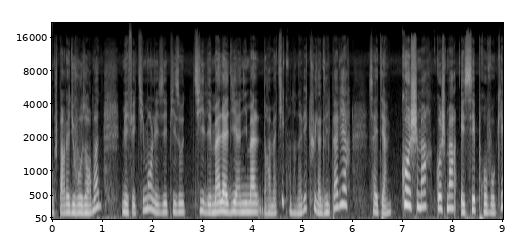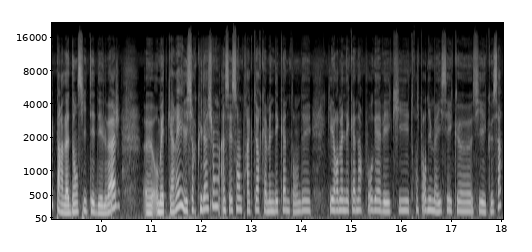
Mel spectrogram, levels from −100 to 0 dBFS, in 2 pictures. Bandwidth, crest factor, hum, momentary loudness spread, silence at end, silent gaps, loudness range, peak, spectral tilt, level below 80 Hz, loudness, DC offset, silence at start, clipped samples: 17.5 kHz; 22 dB; none; 11 LU; 0.05 s; none; 7 LU; -8 dBFS; -5.5 dB/octave; -54 dBFS; -29 LUFS; under 0.1%; 0 s; under 0.1%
